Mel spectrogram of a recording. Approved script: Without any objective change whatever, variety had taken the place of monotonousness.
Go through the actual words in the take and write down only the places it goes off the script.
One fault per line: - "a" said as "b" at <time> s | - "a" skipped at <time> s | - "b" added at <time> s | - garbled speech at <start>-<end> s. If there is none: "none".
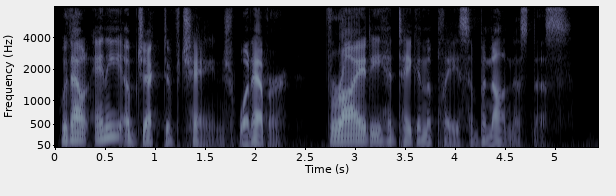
none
